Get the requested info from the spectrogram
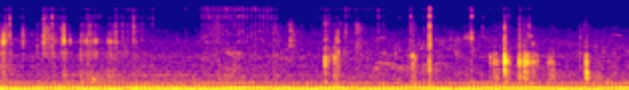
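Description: Black stray cat eating dry kibble, with small irregular crunches as it bites the pellets, over a steady low purr.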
